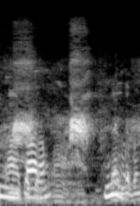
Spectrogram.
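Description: People talking, with a short bird call about a second in.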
